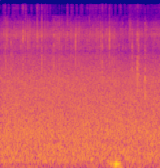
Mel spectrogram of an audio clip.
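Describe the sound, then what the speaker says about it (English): Steady rain drumming on a barn roof, heard from inside the barn as a continuous even hiss with one brief low thump partway through. "Rain in here now."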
